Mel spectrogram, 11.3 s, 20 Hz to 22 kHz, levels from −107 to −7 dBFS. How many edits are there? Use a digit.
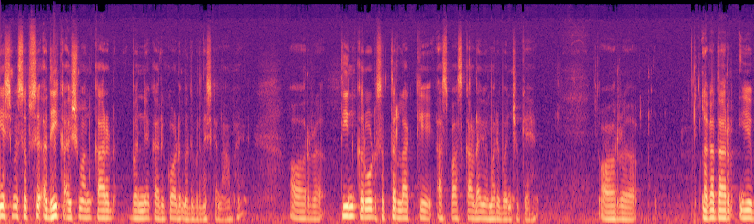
0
